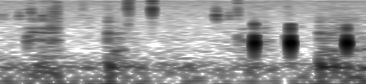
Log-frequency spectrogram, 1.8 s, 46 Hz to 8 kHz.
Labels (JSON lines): {"label": "biophony, knock croak", "recorder": "SoundTrap 300"}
